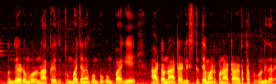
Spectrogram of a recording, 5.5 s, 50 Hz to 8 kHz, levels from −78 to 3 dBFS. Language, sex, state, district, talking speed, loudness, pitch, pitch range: Kannada, male, Karnataka, Raichur, 165 wpm, -20 LUFS, 120 Hz, 115-125 Hz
